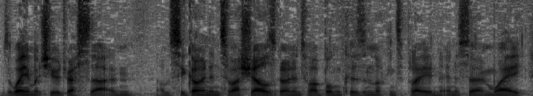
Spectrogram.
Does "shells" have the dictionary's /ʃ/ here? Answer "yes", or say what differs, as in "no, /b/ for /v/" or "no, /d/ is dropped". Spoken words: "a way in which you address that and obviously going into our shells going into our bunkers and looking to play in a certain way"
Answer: yes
